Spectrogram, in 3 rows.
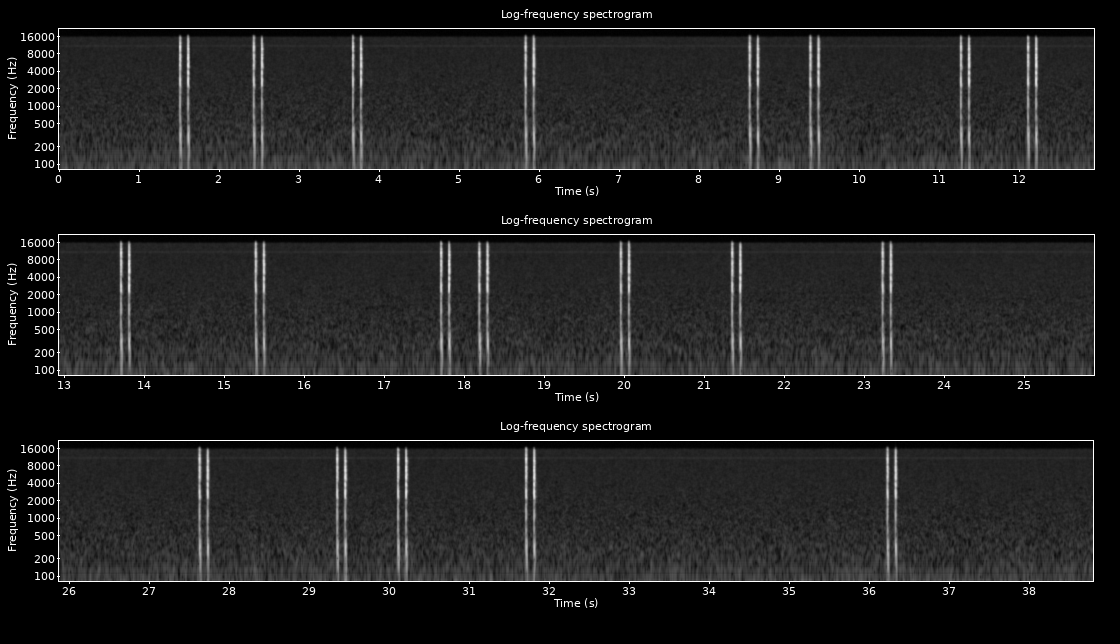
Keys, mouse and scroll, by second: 0.1 space, 0.9 space, 6.2 space, 10.3 typing, 12.6 typing, 18.2 double click, 19.1 typing, 20.2 typing, 28.6-29.5 scroll down 1, 32.1-32.9 typing, 37.9 typing.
